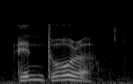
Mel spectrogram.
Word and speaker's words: Endora: Endora. How do you spell that? Two R's? No, one R. Endora. Endora. Like Endor the planet, but with an A.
